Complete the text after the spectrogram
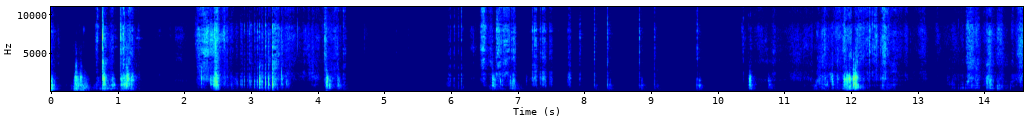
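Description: Paper pages rustle and flutter as a book is flipped through.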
